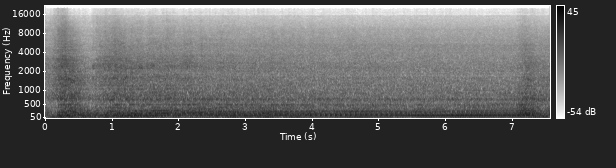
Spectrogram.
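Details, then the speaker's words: 1976 Mercedes W115 240D swapped with 1989 M117 V8 and 722.350 transmission: lumpy, uneven burbling idle with rev blips, sometimes won't catch idle; owner says fuel-injected but runs very rich, suspects poor timing. "so it almost runs like it's carbureted but it is indeed injected but it just runs Pig rich and I don't think the timing is all that great either"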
